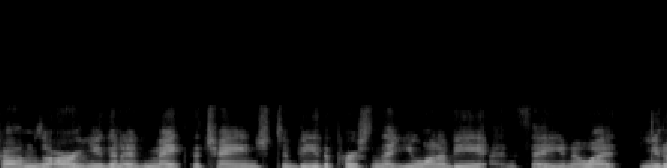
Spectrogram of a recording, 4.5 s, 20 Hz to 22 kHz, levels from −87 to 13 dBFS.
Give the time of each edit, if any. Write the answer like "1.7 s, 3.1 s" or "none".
3.4 s

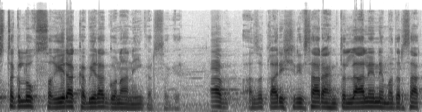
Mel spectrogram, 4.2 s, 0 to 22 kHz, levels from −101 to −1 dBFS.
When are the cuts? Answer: 2.1 s

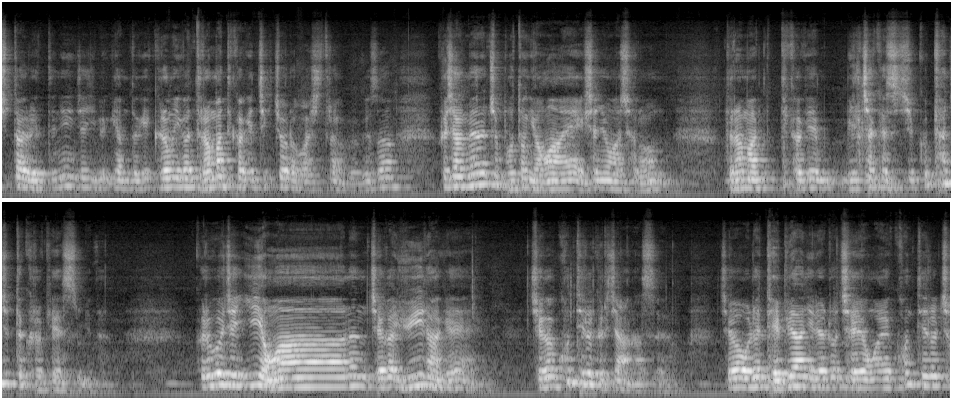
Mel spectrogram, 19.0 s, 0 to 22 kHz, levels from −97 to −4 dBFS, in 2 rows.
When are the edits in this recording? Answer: none

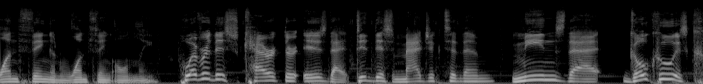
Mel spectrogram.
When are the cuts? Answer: 1.6 s, 3.5 s, 5.0 s, 6.1 s

